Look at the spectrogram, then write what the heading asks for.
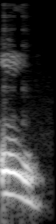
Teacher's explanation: इसका होता है गले और होठों से उच्चारण होता है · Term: कंठोष्ठ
